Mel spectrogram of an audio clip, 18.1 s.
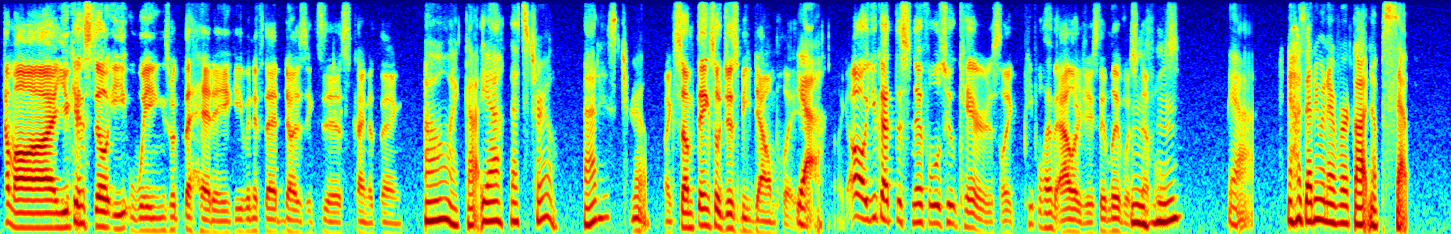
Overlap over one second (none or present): none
